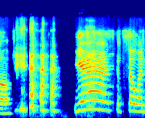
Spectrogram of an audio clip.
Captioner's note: laughs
